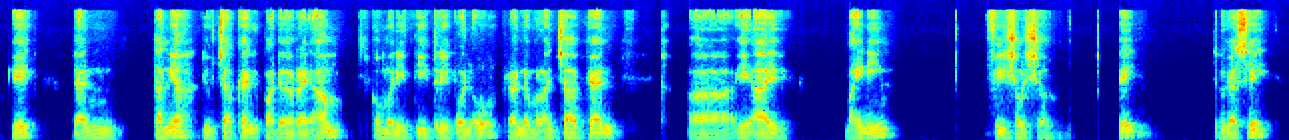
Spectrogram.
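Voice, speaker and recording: A man from Malaysia, a community representative, giving a halting short speech at a launch event, full of fillers. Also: fairly low pitch, a little mellow, husky. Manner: halting, many fillers, mixes English terms into Malay.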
